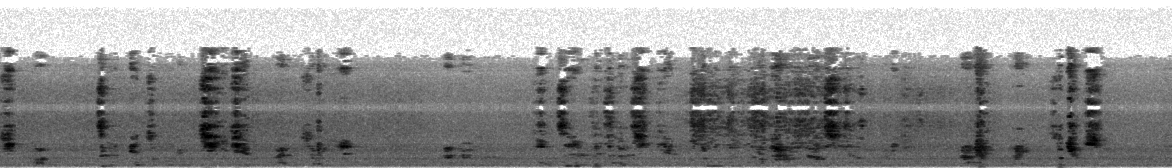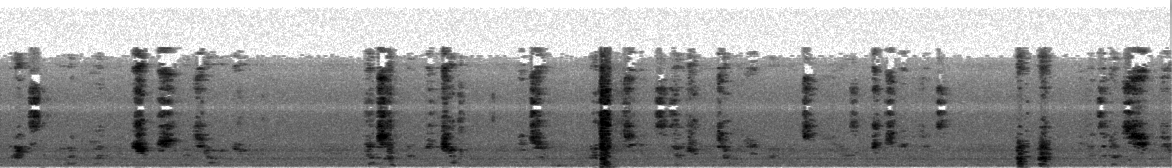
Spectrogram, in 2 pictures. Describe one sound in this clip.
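Small items click and tap on a table.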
